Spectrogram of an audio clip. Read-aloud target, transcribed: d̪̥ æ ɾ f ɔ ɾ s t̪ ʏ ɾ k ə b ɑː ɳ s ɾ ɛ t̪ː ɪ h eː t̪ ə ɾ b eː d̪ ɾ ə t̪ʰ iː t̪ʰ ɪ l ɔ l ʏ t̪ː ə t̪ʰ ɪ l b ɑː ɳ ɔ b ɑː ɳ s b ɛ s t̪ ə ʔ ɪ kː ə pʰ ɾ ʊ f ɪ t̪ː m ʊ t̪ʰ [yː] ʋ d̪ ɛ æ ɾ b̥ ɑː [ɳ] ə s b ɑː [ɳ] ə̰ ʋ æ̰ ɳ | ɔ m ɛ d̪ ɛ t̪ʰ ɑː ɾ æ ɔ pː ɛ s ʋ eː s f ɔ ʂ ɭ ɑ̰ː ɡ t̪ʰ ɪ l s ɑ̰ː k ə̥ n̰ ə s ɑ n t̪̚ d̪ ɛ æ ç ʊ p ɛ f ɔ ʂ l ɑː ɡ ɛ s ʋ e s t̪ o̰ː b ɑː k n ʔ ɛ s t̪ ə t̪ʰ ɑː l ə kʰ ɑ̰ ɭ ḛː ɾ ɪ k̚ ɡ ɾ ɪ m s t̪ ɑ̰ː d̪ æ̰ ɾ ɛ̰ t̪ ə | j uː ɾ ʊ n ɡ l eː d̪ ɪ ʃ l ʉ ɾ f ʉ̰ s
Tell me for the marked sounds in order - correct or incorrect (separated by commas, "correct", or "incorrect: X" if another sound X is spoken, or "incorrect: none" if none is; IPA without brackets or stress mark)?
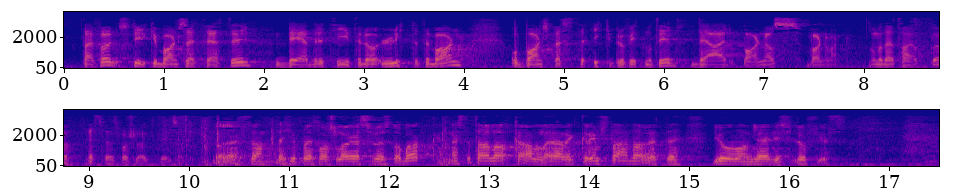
incorrect: iː, correct, correct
